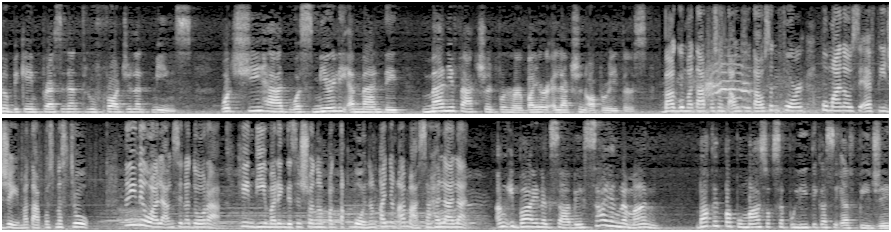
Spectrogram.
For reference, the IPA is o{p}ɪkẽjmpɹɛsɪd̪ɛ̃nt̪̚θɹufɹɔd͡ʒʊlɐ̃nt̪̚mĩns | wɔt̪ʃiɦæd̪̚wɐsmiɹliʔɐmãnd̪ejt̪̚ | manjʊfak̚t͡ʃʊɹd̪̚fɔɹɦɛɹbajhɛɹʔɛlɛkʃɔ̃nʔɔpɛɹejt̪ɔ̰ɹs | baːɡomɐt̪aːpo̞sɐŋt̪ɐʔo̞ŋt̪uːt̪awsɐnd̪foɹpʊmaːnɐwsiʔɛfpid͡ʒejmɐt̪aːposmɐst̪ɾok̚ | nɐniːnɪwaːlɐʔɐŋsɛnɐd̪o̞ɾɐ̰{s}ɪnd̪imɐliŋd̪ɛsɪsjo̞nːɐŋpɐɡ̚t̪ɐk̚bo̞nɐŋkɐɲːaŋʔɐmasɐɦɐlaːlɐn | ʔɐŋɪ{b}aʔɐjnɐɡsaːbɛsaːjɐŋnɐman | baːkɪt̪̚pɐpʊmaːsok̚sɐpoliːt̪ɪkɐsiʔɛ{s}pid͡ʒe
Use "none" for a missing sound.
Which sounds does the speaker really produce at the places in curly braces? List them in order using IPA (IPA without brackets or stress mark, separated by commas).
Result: b, h, b, f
